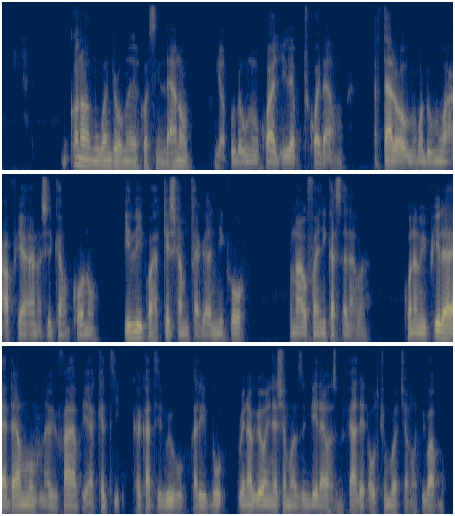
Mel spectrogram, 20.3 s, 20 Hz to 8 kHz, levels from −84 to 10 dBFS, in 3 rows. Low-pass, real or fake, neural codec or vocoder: 7.2 kHz; fake; codec, 16 kHz in and 24 kHz out, 0.6 kbps, FocalCodec, streaming, 4096 codes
